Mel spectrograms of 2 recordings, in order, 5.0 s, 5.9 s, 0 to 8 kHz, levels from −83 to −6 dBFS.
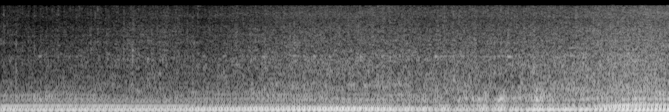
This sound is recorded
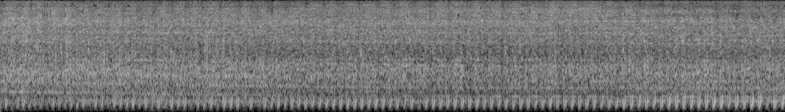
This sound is recorded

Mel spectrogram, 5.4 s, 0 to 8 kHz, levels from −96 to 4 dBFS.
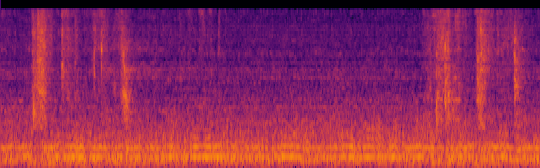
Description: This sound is remade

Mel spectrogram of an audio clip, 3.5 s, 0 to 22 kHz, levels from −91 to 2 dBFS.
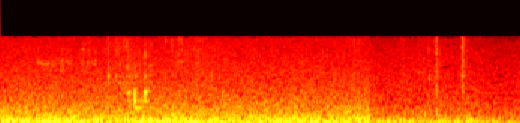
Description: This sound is recorded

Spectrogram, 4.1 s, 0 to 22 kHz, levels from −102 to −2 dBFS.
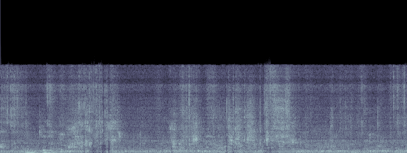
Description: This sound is remade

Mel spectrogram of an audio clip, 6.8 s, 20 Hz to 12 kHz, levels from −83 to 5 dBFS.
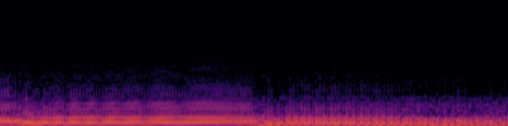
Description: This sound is recorded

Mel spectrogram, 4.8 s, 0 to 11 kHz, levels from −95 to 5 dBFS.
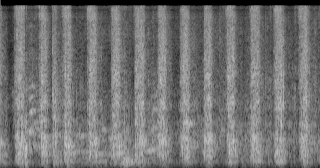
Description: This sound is remade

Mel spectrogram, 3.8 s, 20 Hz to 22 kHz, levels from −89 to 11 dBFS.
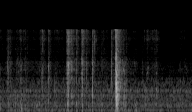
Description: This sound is remade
